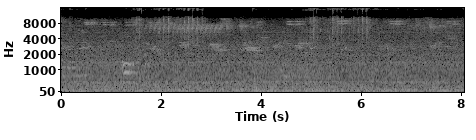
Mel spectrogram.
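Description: Faint short bird chirps over a steady low outdoor rumble, with a few faint clicks.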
